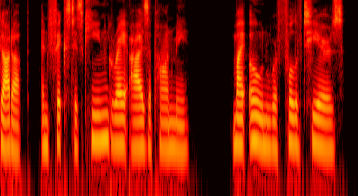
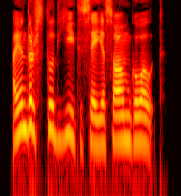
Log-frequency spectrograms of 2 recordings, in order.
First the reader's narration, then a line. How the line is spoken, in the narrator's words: said he sternly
